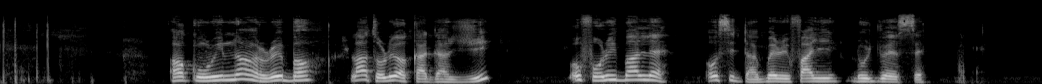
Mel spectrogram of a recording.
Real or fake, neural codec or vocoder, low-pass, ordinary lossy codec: fake; codec, 24 kHz, 0.9 kbps, WavTokenizer, medium speech release version 1; 10.8 kHz; none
